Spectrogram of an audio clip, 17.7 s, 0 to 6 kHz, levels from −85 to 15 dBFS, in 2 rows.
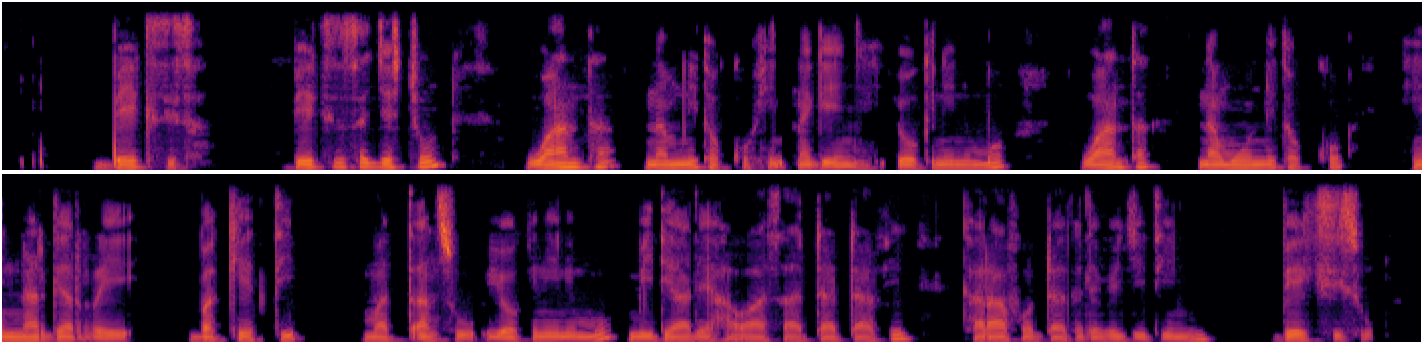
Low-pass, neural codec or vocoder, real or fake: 5.4 kHz; none; real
